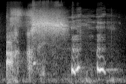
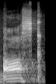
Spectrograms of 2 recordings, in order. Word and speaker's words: ask: very common and it's axe i feel like kevin does this one so you don't axe or ask for things you ask for them i'm not sure when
